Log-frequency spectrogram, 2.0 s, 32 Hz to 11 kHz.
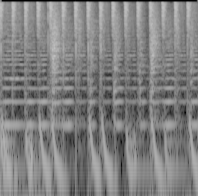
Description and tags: An easy 2 sec electronica loop made with HAMMERHEAD drum machine, with a custom drum pad. Will loop very Well!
